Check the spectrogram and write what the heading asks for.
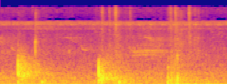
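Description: Footsteps of a person walking at a steady pace, three steps roughly three-quarters of a second apart, the last one lighter.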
